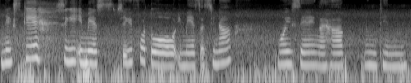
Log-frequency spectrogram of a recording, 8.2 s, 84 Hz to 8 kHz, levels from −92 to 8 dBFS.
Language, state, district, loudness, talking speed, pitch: Manipuri, Manipur, Imphal West, -20 LUFS, 80 wpm, 220 Hz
